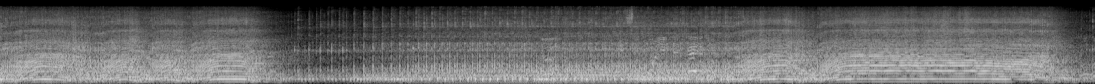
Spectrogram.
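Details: New Turnigy TP31-T 31cc twin gas engine (CD ignition, Walbro carb) on break-in with a 30:1 mix: revs up and down cleanly, then holds a steady high buzz with even firing and no misses, running healthy; the high-speed needle is still to be set.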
